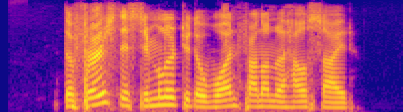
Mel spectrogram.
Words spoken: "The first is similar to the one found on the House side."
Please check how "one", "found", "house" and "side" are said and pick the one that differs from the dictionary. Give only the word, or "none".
house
